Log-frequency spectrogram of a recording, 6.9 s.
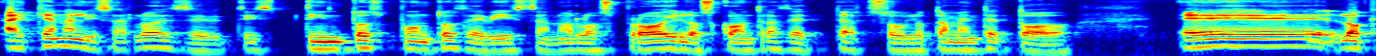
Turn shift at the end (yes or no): no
